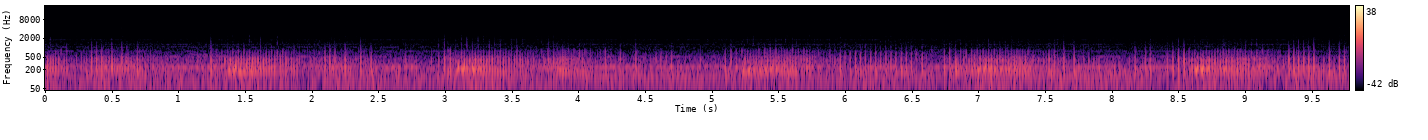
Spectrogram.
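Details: Long stretch of cat purring, a deep continuous rumble alternating between louder and quieter phases with each breath, otherwise quiet.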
